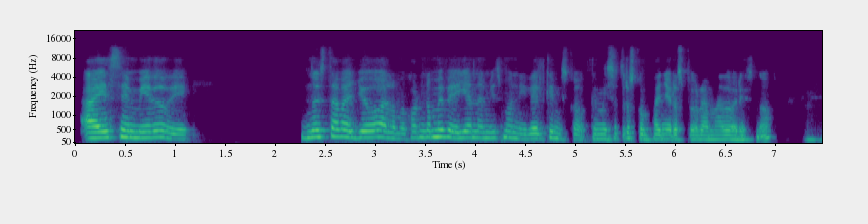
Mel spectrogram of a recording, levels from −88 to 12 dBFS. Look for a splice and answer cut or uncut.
uncut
